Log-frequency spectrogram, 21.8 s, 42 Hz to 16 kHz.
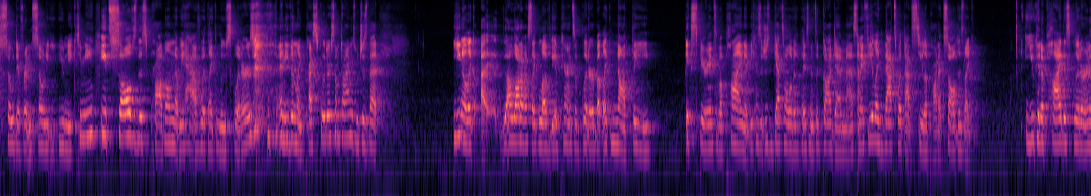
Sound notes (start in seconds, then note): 5.0 giggles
